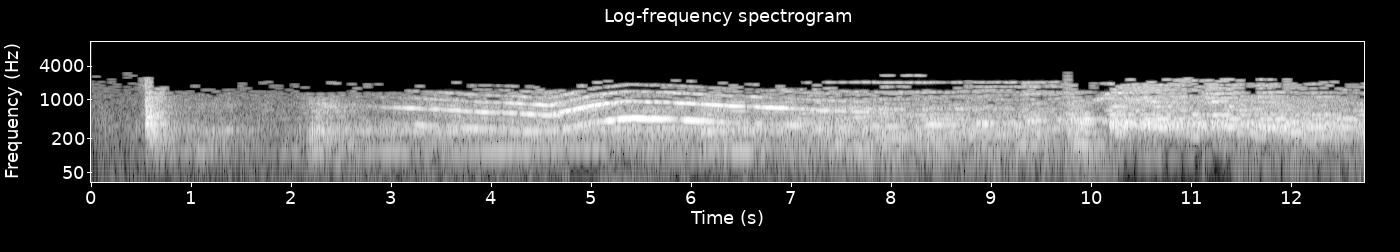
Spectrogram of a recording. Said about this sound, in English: Although the police car starts its journey with sirens screaming, it enters the neighborhood where Edna lives in silence.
